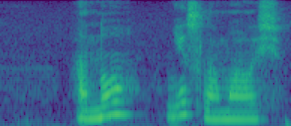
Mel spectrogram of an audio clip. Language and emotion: Russian, sad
